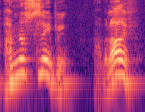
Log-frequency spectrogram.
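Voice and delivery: loud startled denial; startled protest. Acted. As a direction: snap awake protesting. Poet startled awake.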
